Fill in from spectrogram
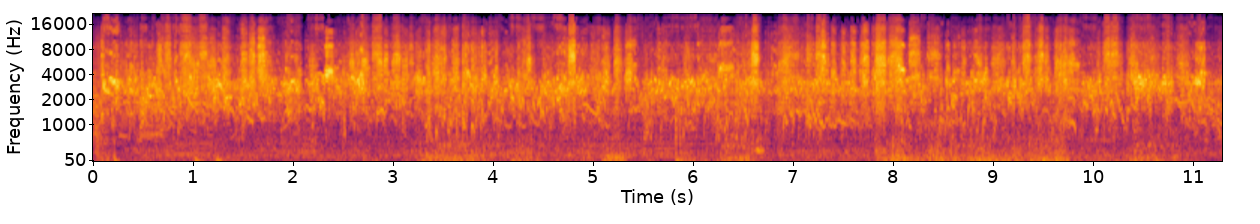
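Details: Happy budgerigars in a colony aviary, an unbroken mass of high chirps, squeaks and harsh squawks from many birds calling at once.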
